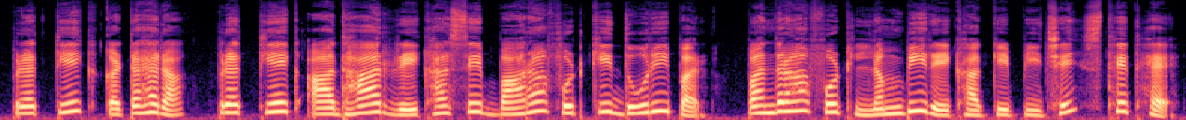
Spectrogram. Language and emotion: Hindi, neutral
